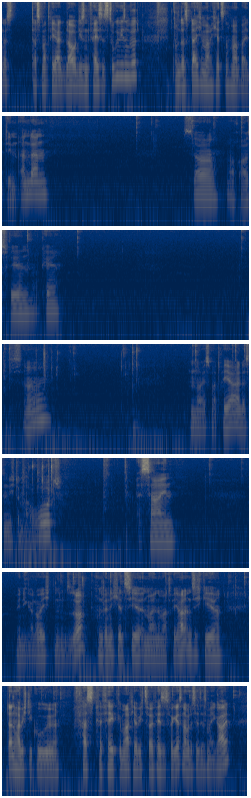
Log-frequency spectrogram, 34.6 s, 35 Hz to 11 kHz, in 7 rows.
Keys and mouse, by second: 2.7-7.0 middle drag, 3.3 a, 3.5 c, 15.8 c, 18.7-26.8 drag, 25.9-29.0 middle drag, 26.2 Tab, 28.0-29.7 drag, 29.2-34.5 middle drag, 29.7 ctrl+s.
